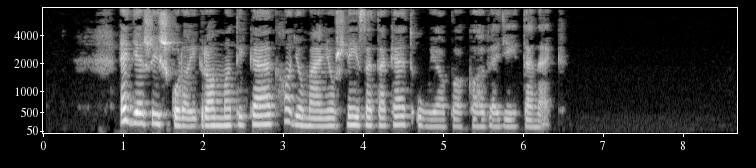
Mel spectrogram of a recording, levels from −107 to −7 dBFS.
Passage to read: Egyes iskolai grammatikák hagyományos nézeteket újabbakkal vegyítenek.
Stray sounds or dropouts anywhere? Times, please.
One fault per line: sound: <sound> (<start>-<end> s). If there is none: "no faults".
no faults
